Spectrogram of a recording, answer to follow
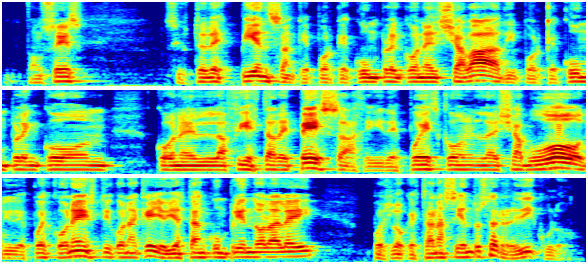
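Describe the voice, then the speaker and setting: Blunt pastor preaching. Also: male voice, on the low side, normal speed. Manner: blunt, emphatic, repeats phrases. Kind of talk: preaching commentary.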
